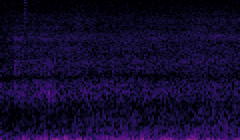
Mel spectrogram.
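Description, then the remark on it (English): Steady, broad roar of surf on a windy beach with low rumbling wind buffeting, continuous, no distinct individual wave crashes standing out, and no voices present. “I think perhaps the whispering and the chatter in the background and the waves could be a nice mix.”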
